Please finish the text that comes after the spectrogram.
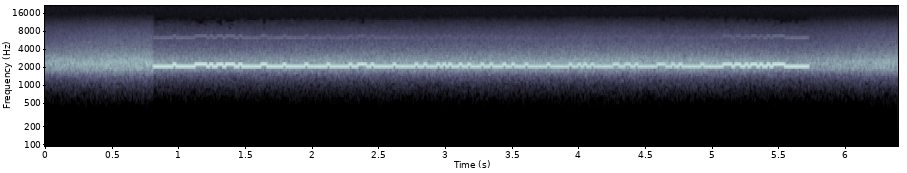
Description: RTTY (45.45 baud, 170 Hz shift), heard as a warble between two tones, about 2150 Hz centre, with radio static and a narrow filter. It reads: VA6JIN DE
